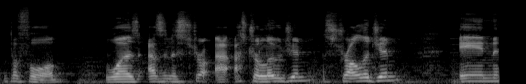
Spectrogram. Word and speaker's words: Astrologian: thing I'd healed before was as an AST astrologian astrologian in it's pronounced astrologian keep up with the times on ifra Extreme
